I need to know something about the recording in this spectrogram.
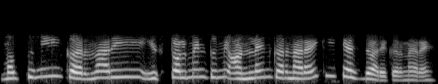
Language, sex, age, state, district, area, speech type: Marathi, female, 30-45, Maharashtra, Wardha, rural, conversation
